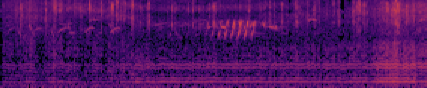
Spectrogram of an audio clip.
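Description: A fly buzzes close around a South African flower, a sustained whining drone that wavers in pitch and swells slightly louder near the end, with no voices.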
